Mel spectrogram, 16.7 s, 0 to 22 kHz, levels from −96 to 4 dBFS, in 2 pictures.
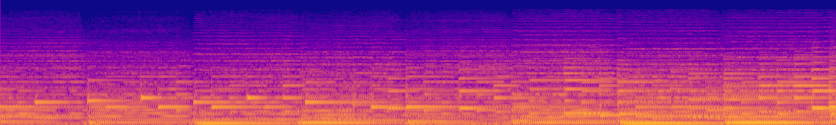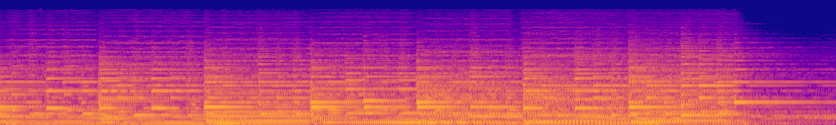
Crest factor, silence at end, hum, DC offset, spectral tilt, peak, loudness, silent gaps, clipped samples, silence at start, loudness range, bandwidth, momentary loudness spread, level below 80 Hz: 16 dB; 0 s; none; under 0.1%; -8 dB/octave; -2 dBFS; -19 LUFS; none; under 0.1%; 0 s; 6 LU; 11 kHz; 8 LU; -28 dBFS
